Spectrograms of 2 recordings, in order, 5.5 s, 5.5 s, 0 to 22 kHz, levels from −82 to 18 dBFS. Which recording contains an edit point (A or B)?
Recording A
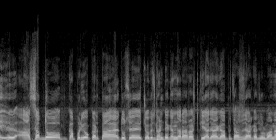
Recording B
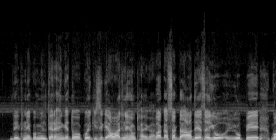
B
